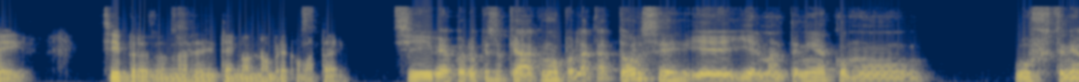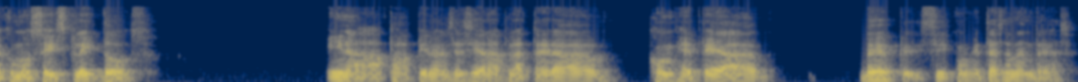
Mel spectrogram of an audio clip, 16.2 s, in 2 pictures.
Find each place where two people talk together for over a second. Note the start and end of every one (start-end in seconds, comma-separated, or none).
none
